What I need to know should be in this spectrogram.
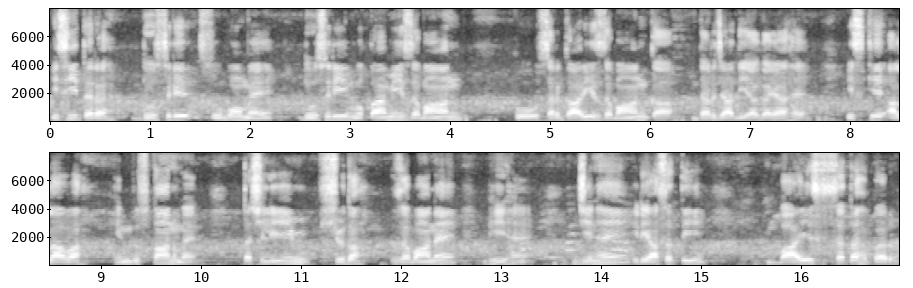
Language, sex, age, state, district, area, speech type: Urdu, male, 30-45, Bihar, Purnia, rural, spontaneous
